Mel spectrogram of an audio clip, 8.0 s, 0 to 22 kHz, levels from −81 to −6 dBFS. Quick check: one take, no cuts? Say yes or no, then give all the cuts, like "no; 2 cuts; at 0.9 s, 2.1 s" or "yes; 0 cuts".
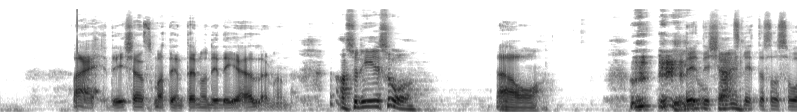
yes; 0 cuts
